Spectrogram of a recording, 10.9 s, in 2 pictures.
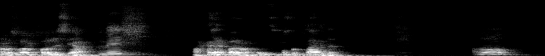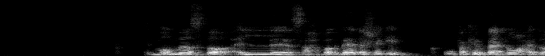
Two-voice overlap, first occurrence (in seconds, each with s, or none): none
